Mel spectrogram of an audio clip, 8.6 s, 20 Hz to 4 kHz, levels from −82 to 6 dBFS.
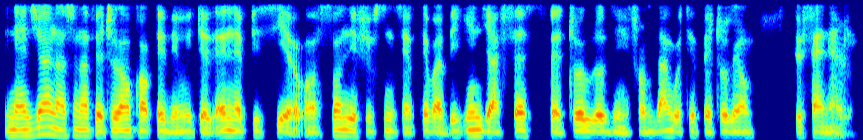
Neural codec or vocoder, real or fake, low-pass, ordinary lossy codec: codec, 24 kHz, 1.2 kbps, DualCodec; fake; 3.6 kHz; none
